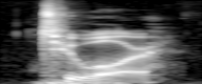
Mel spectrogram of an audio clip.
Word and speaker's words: Tuor: I do believe it is pronounced Huor and Tuor.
